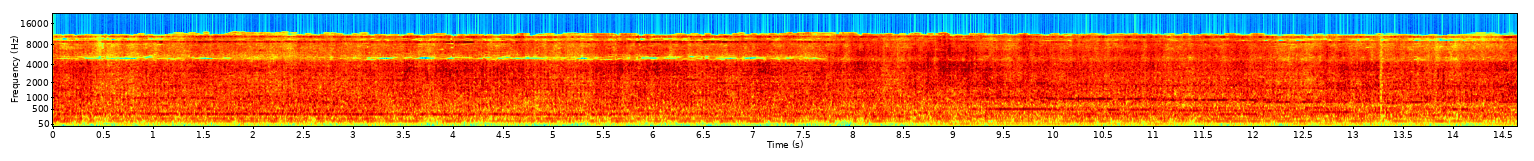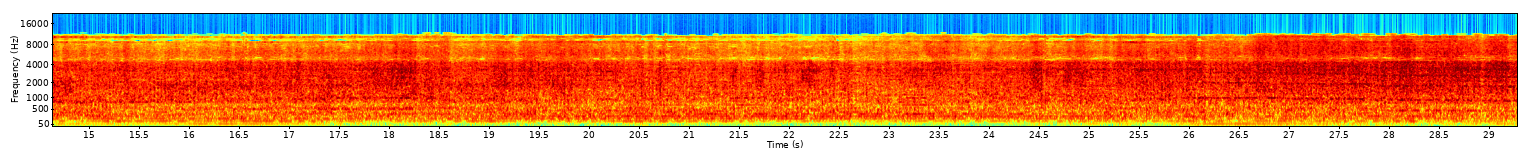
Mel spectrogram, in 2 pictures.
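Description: Helicopters hovering close by: steady turbine and rotor noise, first from a Westland Scout, then for most of the time from a Westland Sea King.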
